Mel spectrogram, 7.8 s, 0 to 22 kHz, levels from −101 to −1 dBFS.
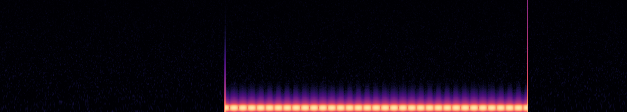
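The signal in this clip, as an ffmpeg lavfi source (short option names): -f lavfi -i "aevalsrc='0.237*(sin(2*PI*106*t)+sin(2*PI*115*t))':d=3.78:s=44100"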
